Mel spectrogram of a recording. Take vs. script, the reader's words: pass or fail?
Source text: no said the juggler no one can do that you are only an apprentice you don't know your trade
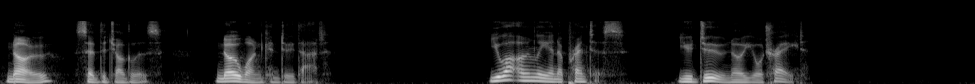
fail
